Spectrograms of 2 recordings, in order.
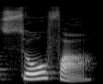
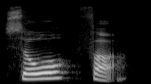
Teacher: However, if you see some multisyllabic words, for example, the word sofa, so here O is saying its long sound because it is at the open syllable position, but the other vowel, that is A, is neither saying its long nor its short sound. Instead, it's saying a, so fa. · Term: schwa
